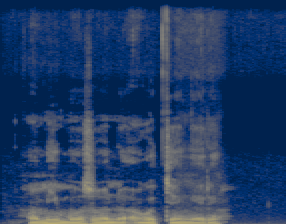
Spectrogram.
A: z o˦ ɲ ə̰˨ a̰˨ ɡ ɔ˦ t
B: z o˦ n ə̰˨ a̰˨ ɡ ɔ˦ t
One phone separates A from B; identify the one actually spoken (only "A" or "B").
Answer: B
